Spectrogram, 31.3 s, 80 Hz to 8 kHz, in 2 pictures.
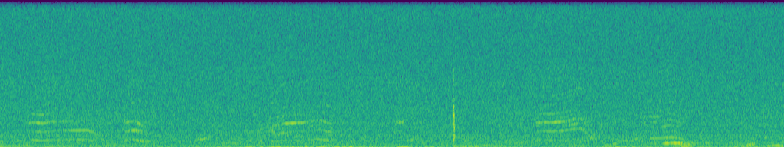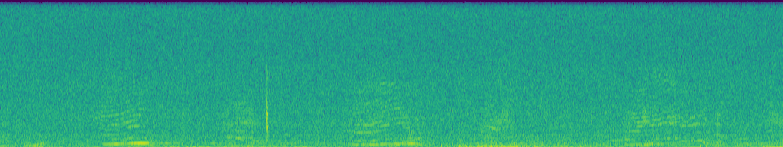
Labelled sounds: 0.5	2.0	humpback whale, 0.80 to 1.9 kHz
2.5	2.9	humpback whale, 0.80 to 1.1 kHz
5.6	6.2	humpback whale, 1.2 to 1.5 kHz
10.7	11.7	humpback whale, 0.90 to 2.0 kHz
12.9	13.5	humpback whale, 1.1 to 1.8 kHz
17.9	18.5	humpback whale, 1.1 to 2.1 kHz
22.6	23.7	humpback whale, 0.83 to 2.2 kHz
25.3	25.7	humpback whale, 0.96 to 1.2 kHz
28.7	29.7	humpback whale, 1.2 to 1.8 kHz

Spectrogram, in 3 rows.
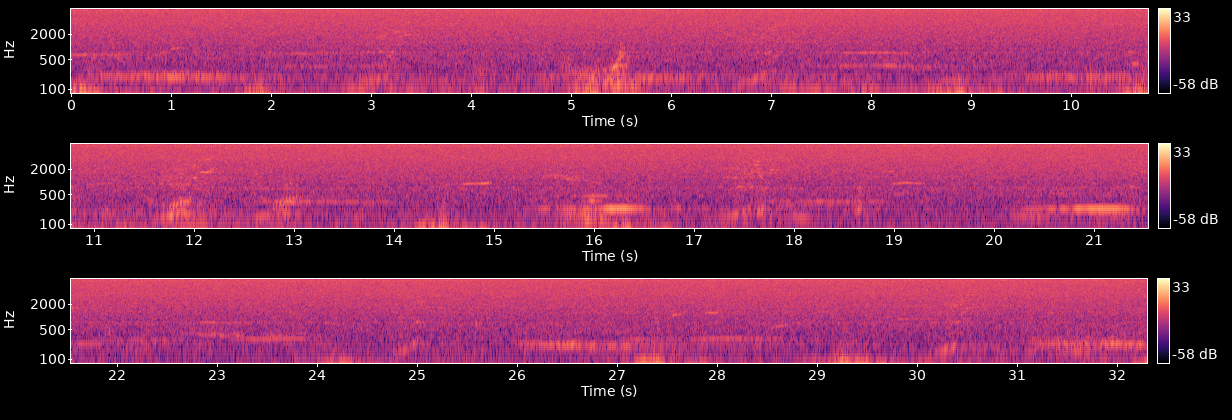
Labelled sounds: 14.7	15.0	humpback whale, 0.86 to 1.0 kHz
19.0	19.3	humpback whale, 0.86 to 1.0 kHz

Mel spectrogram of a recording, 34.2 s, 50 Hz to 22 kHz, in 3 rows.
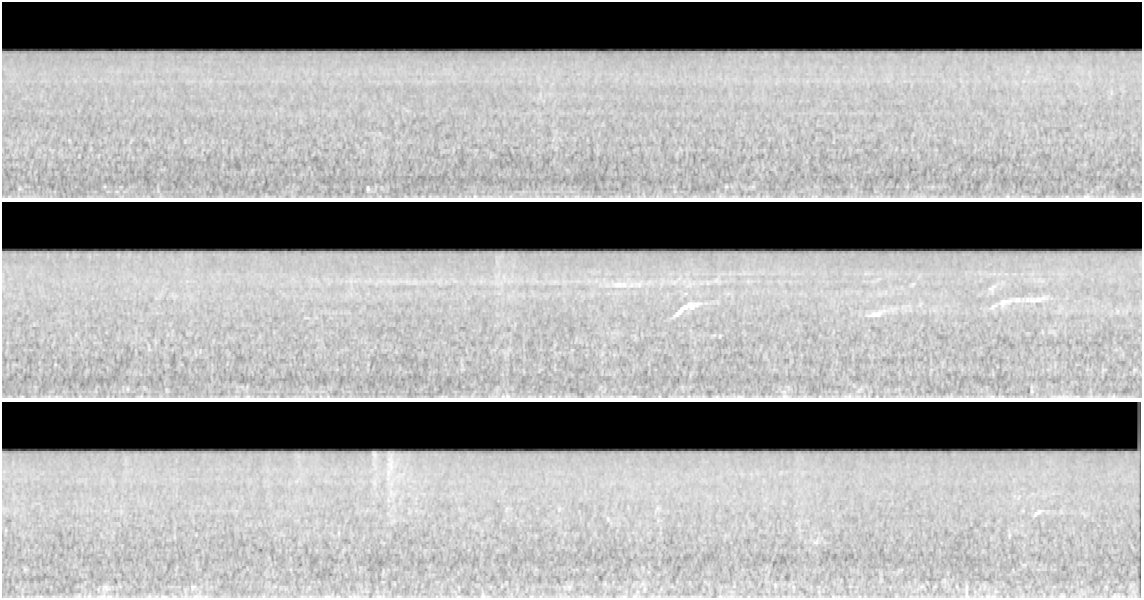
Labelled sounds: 17.3	17.8	killer whale, southern resident, 3.7 to 4.4 kHz
21.2	21.9	killer whale, southern resident, 2.4 to 4.2 kHz

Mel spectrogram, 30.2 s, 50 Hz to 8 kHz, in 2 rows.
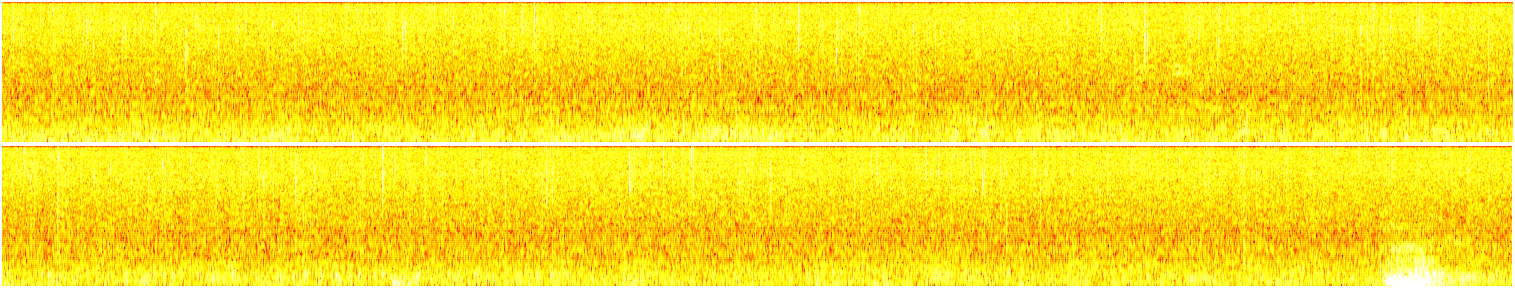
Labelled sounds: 29.0	29.3	humpback whale, 0.78 to 0.94 kHz

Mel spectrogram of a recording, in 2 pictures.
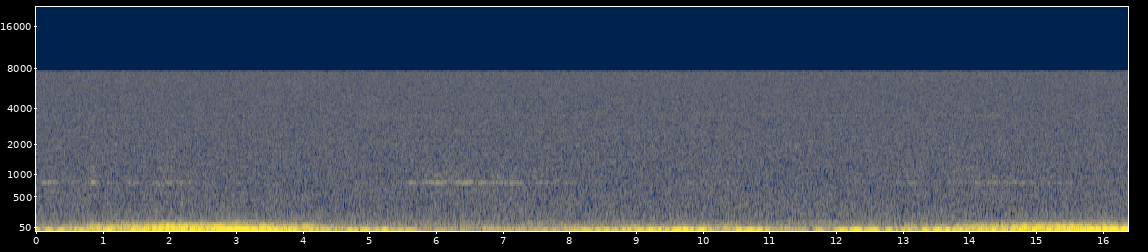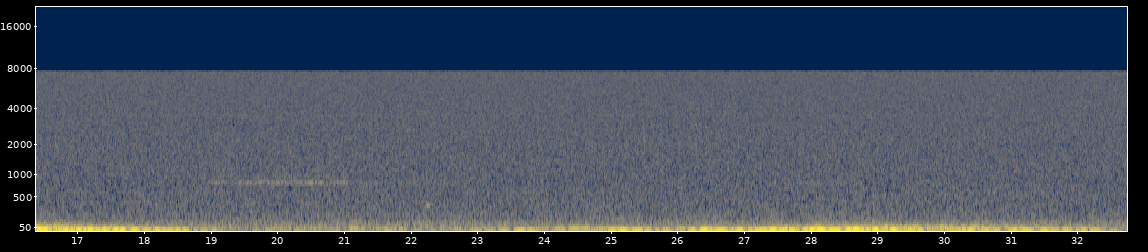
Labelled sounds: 5.8	6.1	vessel noise, 0.80 to 1.0 kHz

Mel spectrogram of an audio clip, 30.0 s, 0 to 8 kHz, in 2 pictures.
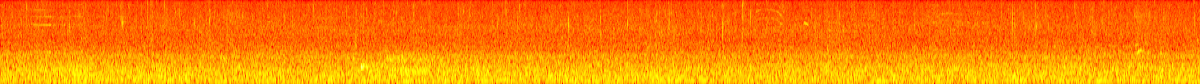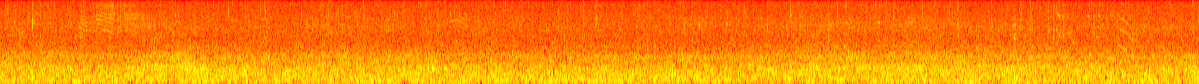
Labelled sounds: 0.4	0.7	Pacific white-sided dolphin, 3.3 to 4.7 kHz
9.4	9.8	Pacific white-sided dolphin, 5.2 to 5.8 kHz
11.7	12.0	Pacific white-sided dolphin, 4.9 to 5.1 kHz

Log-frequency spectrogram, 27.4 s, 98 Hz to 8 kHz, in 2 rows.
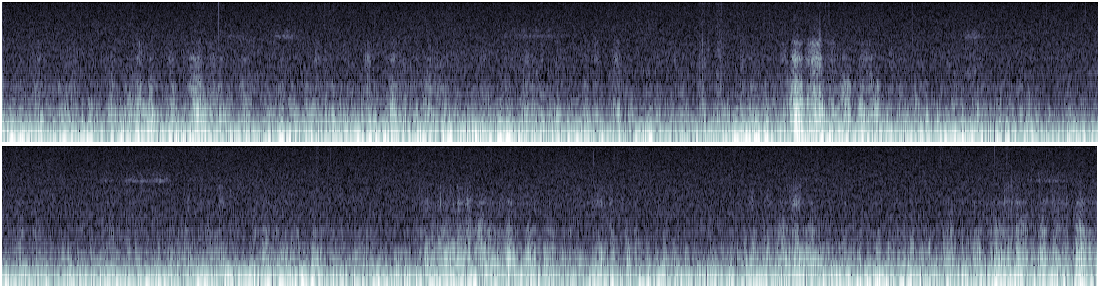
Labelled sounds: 15.1	15.8	vessel noise, 2.4 to 3.4 kHz

